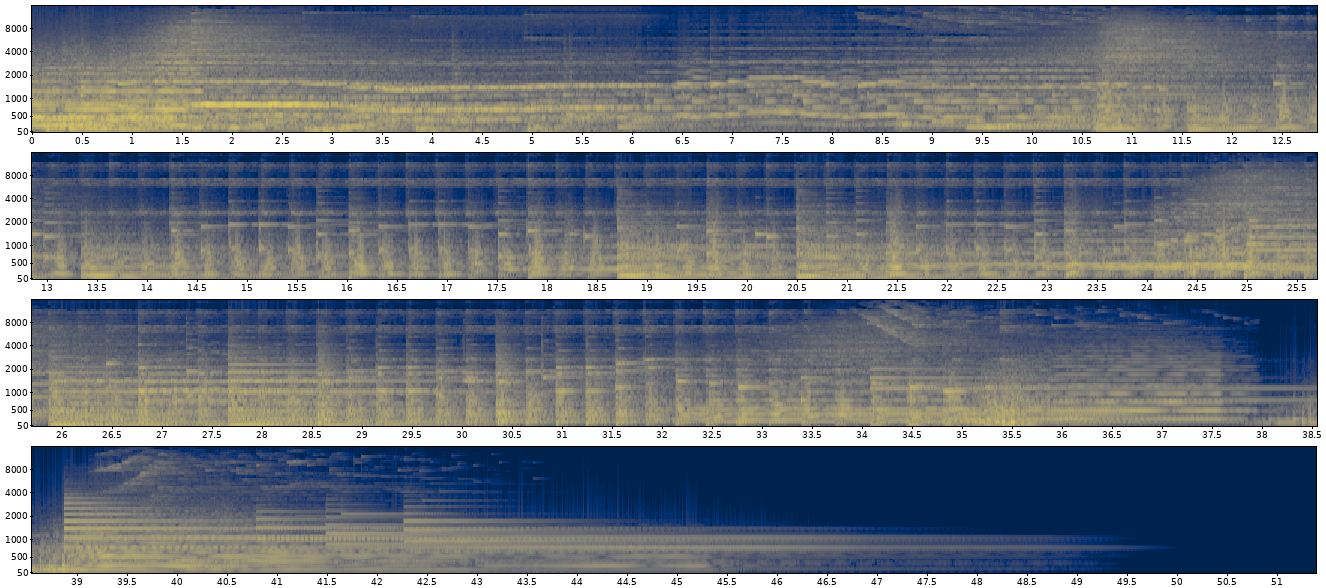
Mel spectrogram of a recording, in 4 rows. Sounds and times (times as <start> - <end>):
Chime: 8.7 - 49.3.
